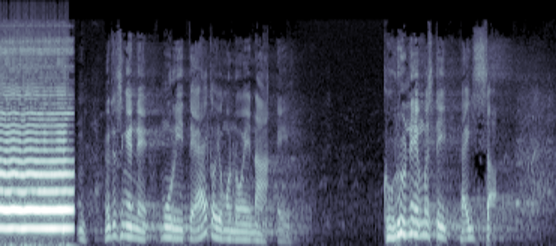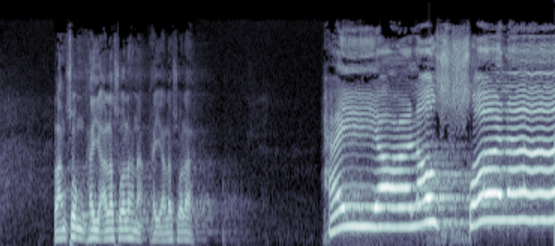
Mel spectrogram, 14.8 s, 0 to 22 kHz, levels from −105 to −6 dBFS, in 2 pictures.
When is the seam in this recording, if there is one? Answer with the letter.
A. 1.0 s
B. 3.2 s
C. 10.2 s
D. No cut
A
